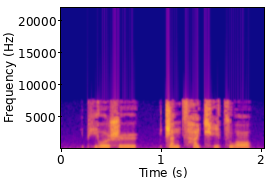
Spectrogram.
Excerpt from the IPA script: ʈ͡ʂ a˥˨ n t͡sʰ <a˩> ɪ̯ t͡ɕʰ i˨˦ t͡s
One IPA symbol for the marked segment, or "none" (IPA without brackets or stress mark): a˩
